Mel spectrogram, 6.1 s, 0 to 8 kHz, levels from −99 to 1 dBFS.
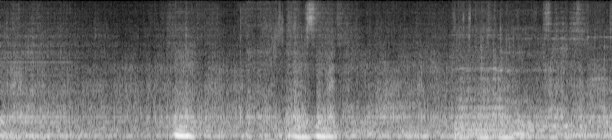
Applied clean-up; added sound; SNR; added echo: neural separator model SepFormer DNS4.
